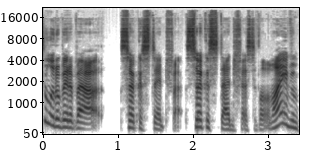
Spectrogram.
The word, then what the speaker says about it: Circusstad: so tell us a little bit about Circus Circus stad Festival am I even pronouncing that right correct me if I'm wrong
